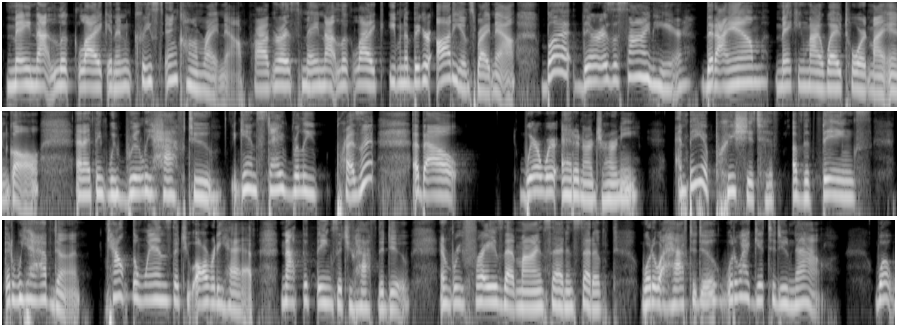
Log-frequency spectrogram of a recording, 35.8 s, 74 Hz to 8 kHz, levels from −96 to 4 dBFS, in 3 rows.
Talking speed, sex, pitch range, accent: 165 wpm, female, 180-220 Hz, American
